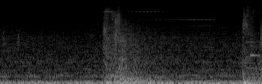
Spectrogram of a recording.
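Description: A sudden blast bursts with a short roar.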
